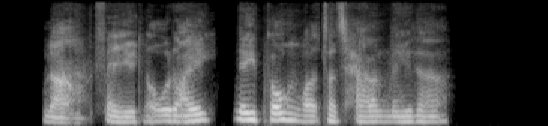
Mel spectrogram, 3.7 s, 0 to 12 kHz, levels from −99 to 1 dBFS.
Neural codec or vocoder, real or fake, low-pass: codec, 24 kHz, 1.5 kbps, HILCodec; fake; 10.8 kHz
